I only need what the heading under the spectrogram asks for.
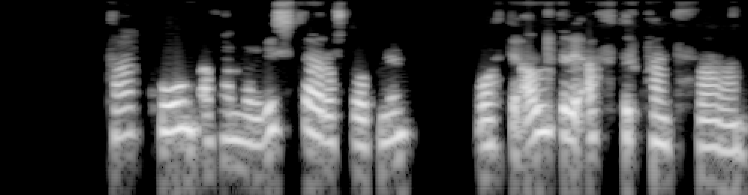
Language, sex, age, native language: Icelandic, female, 50-59, Icelandic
